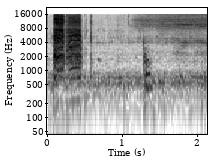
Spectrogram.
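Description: Scuba regulator breathing heard underwater: a short, sharp hiss near the start, then quieter, with a single click a little past the middle.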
